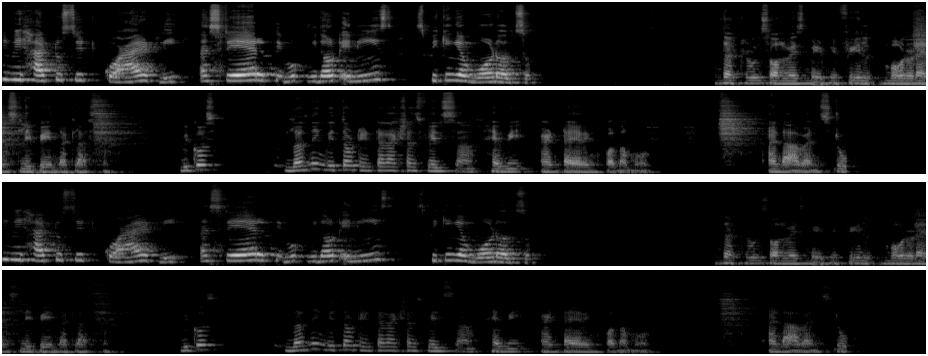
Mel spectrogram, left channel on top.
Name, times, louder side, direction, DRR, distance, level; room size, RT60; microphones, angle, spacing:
voice 1, 0.0-3.9 4.3-5.4, left 4 dB, 55° left, 1.0 m, -28 dB
voice 2, 7.1-10.7 11.0-11.5 12.0-15.8 16.1-17.7, left 6 dB, 70° left, 0.6 m, -40 dB
11.5 x 11.0 x 6.6 m
head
